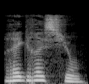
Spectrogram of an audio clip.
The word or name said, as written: régression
